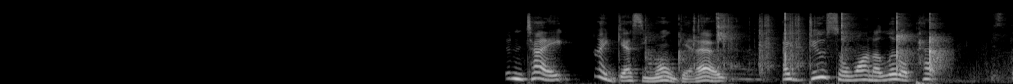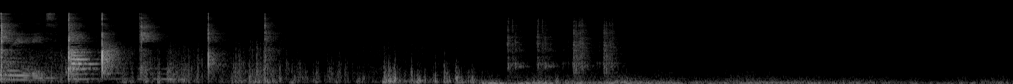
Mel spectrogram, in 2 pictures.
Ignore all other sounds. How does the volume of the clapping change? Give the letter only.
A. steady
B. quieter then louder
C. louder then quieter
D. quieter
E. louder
C.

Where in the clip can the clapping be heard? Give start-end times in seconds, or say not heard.
6.2-12.9.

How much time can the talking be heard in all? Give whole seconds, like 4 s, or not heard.
4 s.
